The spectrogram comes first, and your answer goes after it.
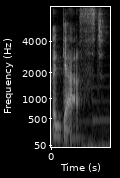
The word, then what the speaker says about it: aghast: on instagram at cast underscore aghast remember there's a silent h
